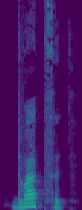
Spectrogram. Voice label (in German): russische zahl 20; Zahlen auf Russisch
